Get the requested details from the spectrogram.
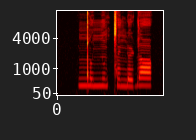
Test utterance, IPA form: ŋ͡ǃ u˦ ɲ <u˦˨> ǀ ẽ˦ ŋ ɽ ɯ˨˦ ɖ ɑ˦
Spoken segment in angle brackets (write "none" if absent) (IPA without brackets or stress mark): ũ˦˨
